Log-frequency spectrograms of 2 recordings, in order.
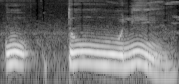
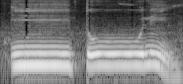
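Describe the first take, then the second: First: The word begins with a rounded u vowel. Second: The word begins with an unrounded i vowel. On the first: The speaker calls it wrong. "hamzah wasal ni kita baca baris depan, maka kita kena baca utuni" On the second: The speaker calls it right. "Dia tak baca utuni. Dia baca macam ni ya"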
